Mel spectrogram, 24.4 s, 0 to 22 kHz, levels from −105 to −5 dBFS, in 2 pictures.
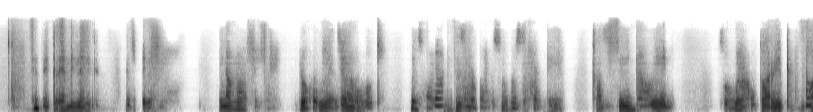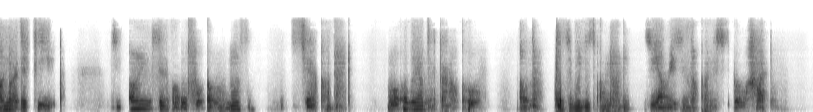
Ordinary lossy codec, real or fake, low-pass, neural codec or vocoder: MP3, 64 kbps; fake; 10.8 kHz; codec, 44.1 kHz, 0.9 kbps, DAC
